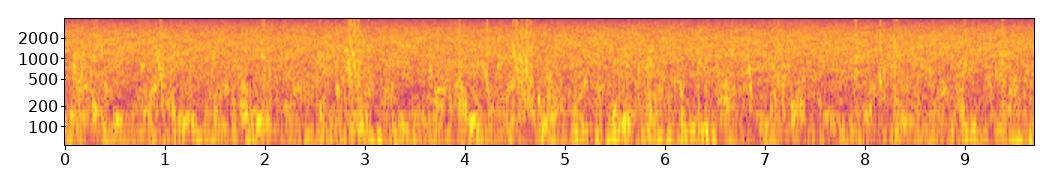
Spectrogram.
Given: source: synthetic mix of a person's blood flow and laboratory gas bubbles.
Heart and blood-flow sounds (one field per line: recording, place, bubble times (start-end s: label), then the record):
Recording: Doppler ultrasound of blood flow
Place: precordium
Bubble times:
0.01-0.42 s: bubbles
0.81-1.29 s: bubbles
1.64-2.45 s: bubbles
2.48-3.06 s: bubbles
3.39-3.45 s: bubbles
3.70-4.29 s: bubbles
4.46-5.00 s: bubbles
5.29-5.39 s: bubbles
5.42-6.12 s: bubbles
6.28-6.46 s: bubbles
6.49-6.88 s: bubbles
6.98-7.43 s: bubbles
7.84-7.96 s: bubbles
8.12-8.58 s: bubbles
8.75-9.16 s: bubbles
9.19-9.54 s: bubbles
9.67-9.70 s: bubbles
From the record:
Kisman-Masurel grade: 342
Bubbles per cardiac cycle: rolling drumbeat, 9 or more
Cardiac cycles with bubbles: 100%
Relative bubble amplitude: moderate (0.250 to 0.450)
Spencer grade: 3 (all of the cardiac periods contain showers or single bubble signals, but not dominating or overriding the cardiac motion signals)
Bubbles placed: anywhere in the cardiac cycle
